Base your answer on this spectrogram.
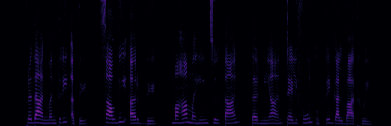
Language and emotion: Punjabi, neutral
